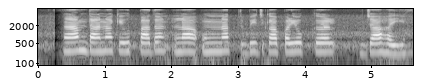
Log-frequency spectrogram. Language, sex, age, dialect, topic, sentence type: Magahi, female, 46-50, Central/Standard, agriculture, statement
